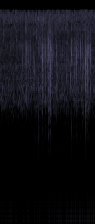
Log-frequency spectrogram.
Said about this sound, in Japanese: ご主人様、シャワーの温度はどうかしら。大丈夫ならいいわ。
